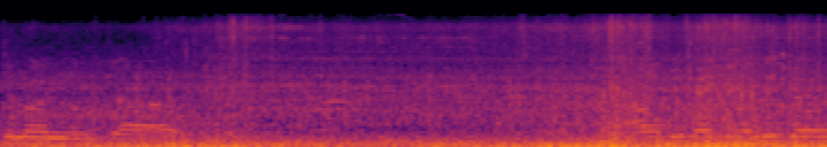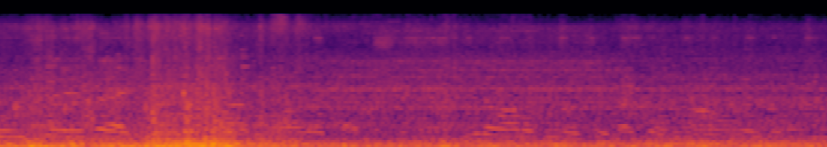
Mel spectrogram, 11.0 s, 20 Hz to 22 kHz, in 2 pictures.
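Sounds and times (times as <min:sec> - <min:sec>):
road and engine rumble in cabin: 0:00.0 - 0:11.0.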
